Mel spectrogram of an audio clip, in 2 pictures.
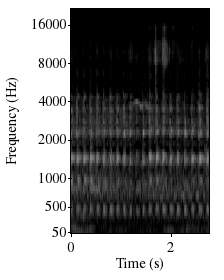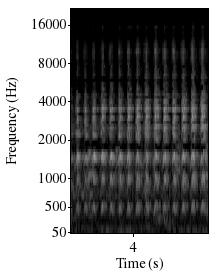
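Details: White rooster crowing very long indoors: a sustained, throbbing harmonic call pulsing about twice a second for nearly six seconds, with a short laugh from a person afterwards.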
